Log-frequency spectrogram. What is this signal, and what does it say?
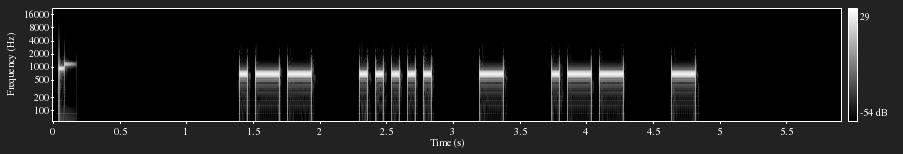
Morse code, heard as a keyed tone, about 19 wpm, spaced as for 14 wpm, 700 Hz. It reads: W5TWT
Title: 186 Lesson 30g - Letter b - Call Signs 20wpm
